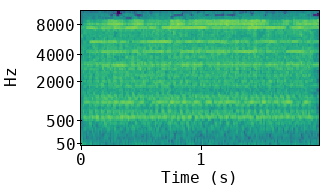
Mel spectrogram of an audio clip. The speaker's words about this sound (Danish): Og det var telefonen. Nå, ja. Jeg må hellere lige tage den.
